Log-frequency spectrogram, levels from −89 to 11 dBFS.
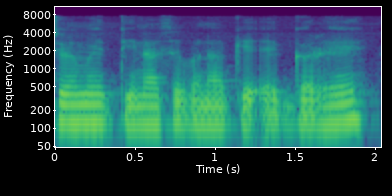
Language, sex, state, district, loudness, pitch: Hindi, male, Arunachal Pradesh, Papum Pare, -16 LUFS, 120 Hz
